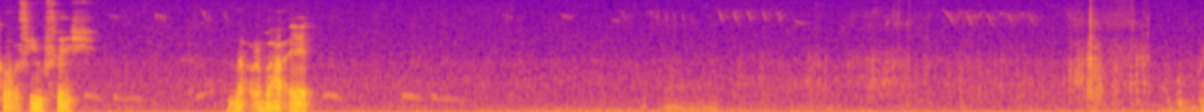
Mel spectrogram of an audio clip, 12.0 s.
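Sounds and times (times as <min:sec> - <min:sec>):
small birds chirping: 0:00.0 - 0:12.0
low rumble: 0:11.4 - 0:12.0.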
